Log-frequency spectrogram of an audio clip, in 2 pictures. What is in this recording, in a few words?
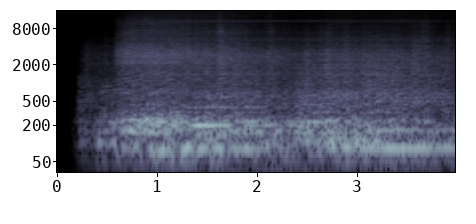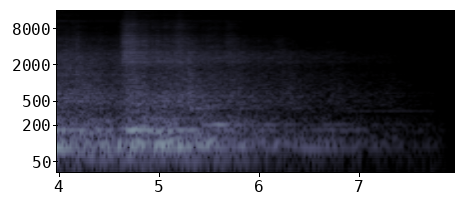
Metal Movement Texture Large, Corpus Ship ambience; Textures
